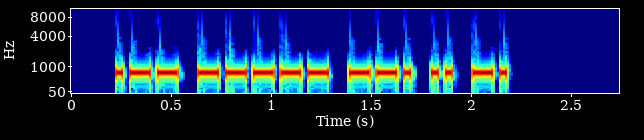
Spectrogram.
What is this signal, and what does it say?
Morse code, heard as a keyed tone, about 34 wpm, 700 Hz. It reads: W0GIN
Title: USA Call Signs - 5 Characters - Repeated 2x - 35wpm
